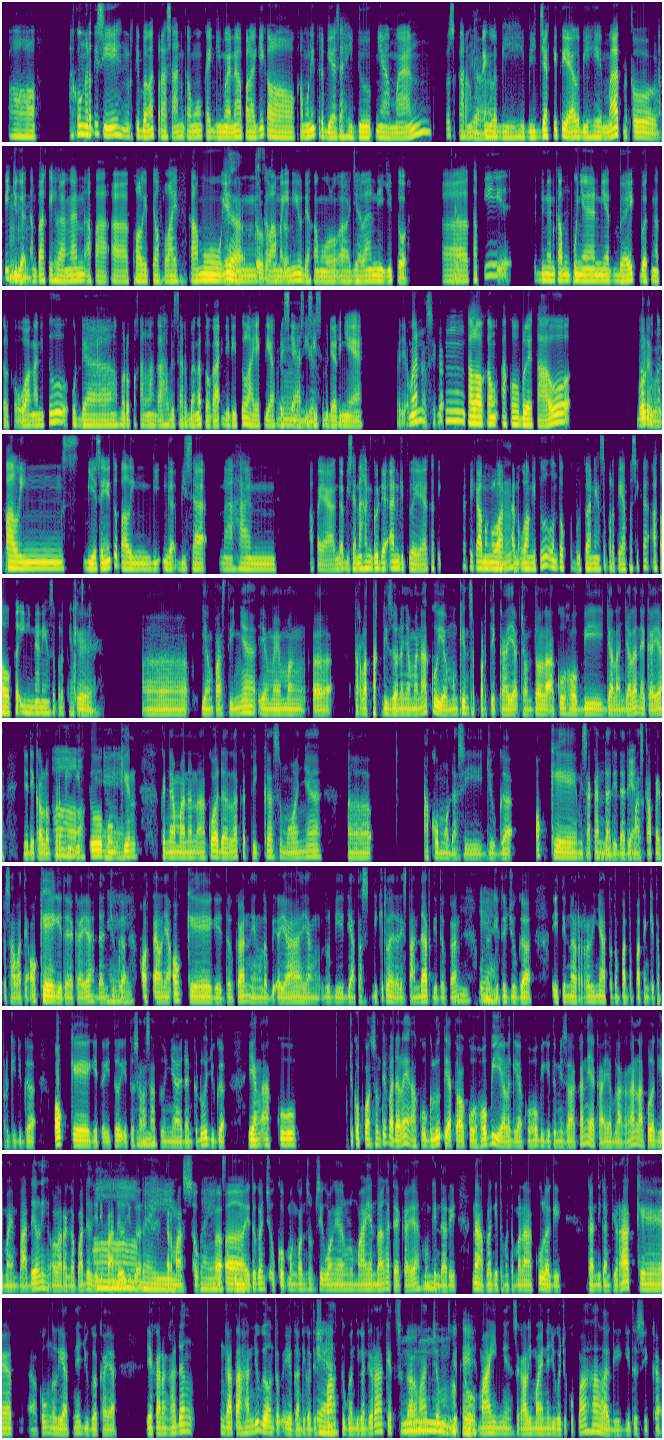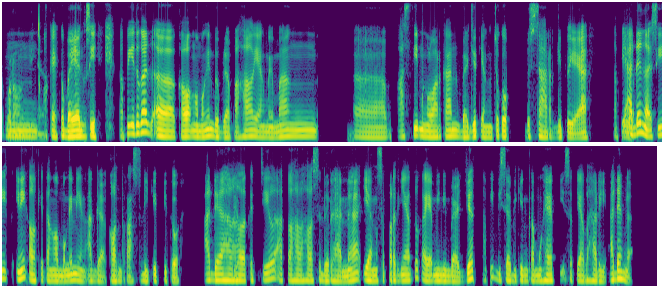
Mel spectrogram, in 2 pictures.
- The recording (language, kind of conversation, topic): Indonesian, advice, Bagaimana cara berhemat tanpa merasa kekurangan atau mengurangi kebahagiaan sehari-hari?
- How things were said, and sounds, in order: other background noise; in English: "quality of life"; tapping; in English: "itinerary-nya"; tsk; in English: "happy"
